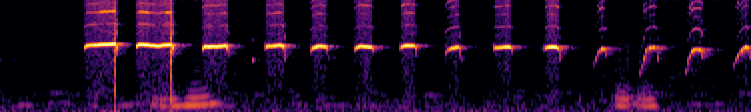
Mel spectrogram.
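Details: A jealous pet cockatiel screeches over and over, demanding attention when he doesn't get his owner's full attention; contact calls.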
